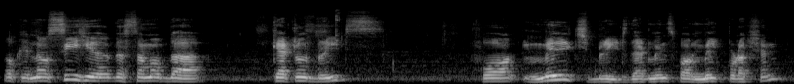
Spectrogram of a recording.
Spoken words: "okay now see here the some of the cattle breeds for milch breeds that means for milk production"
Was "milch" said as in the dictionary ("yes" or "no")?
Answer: yes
